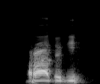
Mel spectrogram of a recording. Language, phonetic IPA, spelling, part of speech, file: Russian, [ˈradʊɡʲɪ], радуги, noun, Ru-радуги.ogg
- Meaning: inflection of ра́дуга (ráduga): 1. genitive singular 2. nominative/accusative plural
